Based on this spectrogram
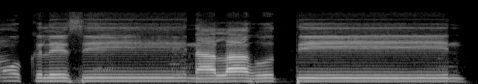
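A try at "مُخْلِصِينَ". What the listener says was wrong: তো এখানে মুকলিম, মুখ খটা কাফের মতো হয়ে গিয়েছে, মুখ, মুখ, জি, হ্যাঁ, খ, মুখলিসিনা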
